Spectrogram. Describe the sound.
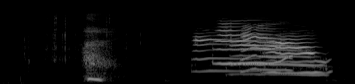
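A cat meows once, long, loud and drawn out, with no talk over it, after a short burst of quieter noise.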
